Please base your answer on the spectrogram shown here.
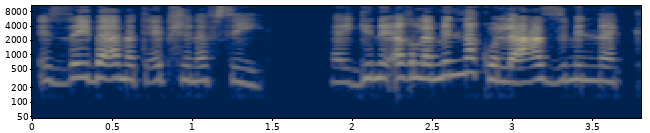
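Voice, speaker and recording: Woman voicing pushy old Egyptian mother, cartoon, high bright tone, rapid nagging, dry studio. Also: steady tone, no room sound. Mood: insistent. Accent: Egyptian Arabic. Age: older. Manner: nagging, insistent, fast. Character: grumbling elderly mother, pushy and doting. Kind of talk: animated story voice acting.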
